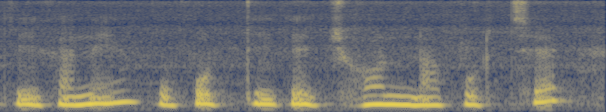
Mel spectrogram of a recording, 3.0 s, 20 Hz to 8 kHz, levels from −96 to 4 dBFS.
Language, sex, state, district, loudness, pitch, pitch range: Bengali, female, West Bengal, Cooch Behar, -14 LUFS, 235 Hz, 225-255 Hz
